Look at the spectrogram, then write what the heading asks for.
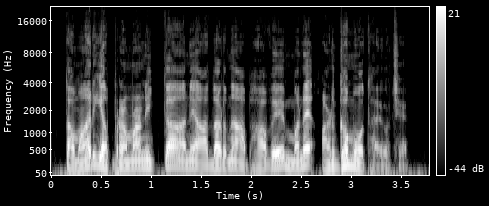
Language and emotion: Gujarati, disgusted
